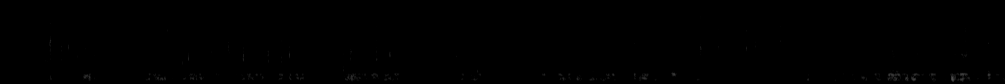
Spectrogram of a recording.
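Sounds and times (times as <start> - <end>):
computer keyboard typing: 0.5 - 1.0, 1.6 - 3.9, 7.0 - 7.9.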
